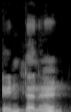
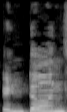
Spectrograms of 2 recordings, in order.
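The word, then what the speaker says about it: Incheon: from goal 3 of intern strategy this is pronounced as in turn it's a place in south korea intern strategy the interns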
